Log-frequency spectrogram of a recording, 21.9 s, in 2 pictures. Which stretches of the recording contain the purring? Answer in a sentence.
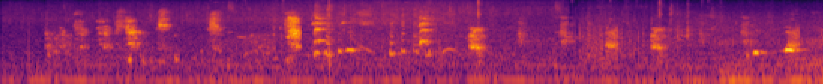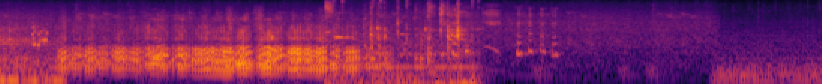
You can hear the purring from 0.0 to 16.2 s.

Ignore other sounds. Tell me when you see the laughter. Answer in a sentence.
The laughter can be heard from 4.2 to 6.1 s and from 16.8 to 18.4 s.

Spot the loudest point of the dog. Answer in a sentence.
The volume of the dog peaks at 4 seconds.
